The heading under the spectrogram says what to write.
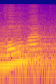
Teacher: además nasalizamos la vocal que antecede a la consonante nasal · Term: nasalización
